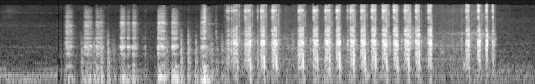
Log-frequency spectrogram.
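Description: Hand skiving blade shaving the flesh side of suede leather to thin it, a run of short scraping strokes. They come one by one at first, then quickly at about five a second, and stop about half a second before the end.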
